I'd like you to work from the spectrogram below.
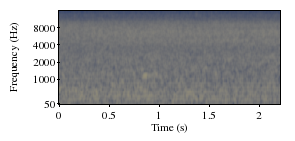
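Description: Broadband wave wash rolls steadily onto a sandy beach on Fraser Island, a continuous surf roar of even loudness throughout with no voices.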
